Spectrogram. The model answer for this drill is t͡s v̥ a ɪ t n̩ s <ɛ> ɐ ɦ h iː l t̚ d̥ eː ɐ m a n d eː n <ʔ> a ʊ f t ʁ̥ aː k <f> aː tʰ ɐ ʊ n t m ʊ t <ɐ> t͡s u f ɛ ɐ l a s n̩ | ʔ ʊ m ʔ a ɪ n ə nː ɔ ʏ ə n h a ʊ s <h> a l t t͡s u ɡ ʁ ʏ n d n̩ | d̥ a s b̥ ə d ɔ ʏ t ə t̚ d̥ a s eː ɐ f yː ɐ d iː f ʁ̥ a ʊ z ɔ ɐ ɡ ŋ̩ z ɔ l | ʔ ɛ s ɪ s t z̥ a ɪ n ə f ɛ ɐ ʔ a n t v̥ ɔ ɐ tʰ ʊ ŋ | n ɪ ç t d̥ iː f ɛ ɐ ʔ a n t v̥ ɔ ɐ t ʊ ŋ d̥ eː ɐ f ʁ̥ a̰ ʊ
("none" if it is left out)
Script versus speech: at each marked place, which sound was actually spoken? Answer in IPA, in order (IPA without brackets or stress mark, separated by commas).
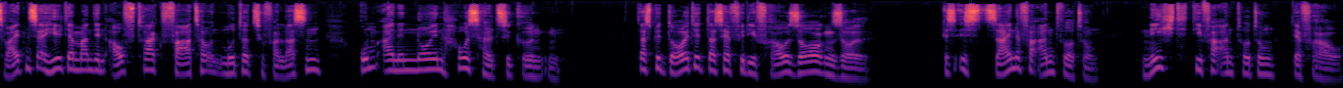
ɛ, ʔ, f, ɐ, h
